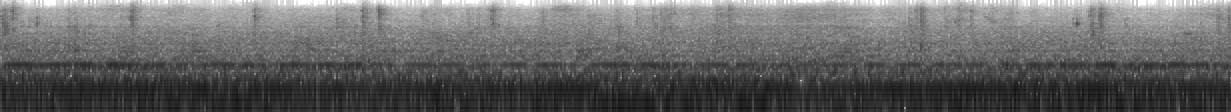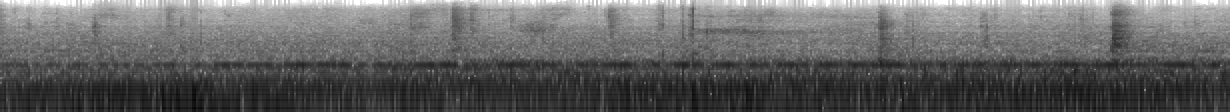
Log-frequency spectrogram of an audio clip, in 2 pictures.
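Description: Amtrak Cascades passenger train running, heard from inside the car: a steady low rumble with an even hum, and scattered light clicks and creaks throughout.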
